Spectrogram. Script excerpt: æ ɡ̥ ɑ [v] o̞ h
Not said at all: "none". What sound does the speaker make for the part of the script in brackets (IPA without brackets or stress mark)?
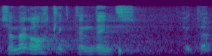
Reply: none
